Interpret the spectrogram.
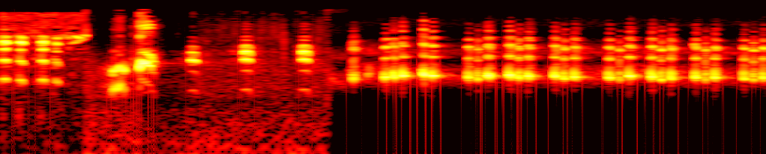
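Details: Common moorhen call for night trapping: a few harsh notes, then a fast, steady run of short mid-pitched clucking pulses lasting several seconds.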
